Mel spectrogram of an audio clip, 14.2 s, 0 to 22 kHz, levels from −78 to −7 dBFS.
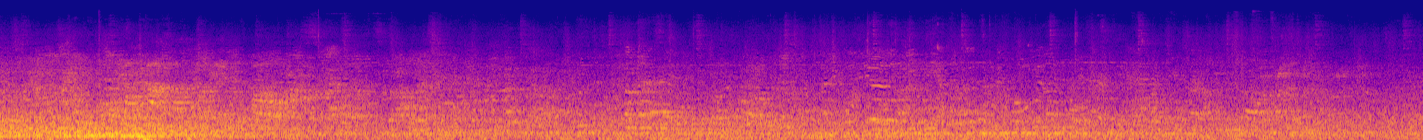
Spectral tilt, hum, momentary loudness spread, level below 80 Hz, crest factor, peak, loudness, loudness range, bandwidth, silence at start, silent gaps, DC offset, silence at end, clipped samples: -7 dB/octave; none; 8 LU; -32 dBFS; 16 dB; -4 dBFS; -22 LUFS; 6 LU; 15.5 kHz; 0 s; none; under 0.1%; 0 s; under 0.1%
